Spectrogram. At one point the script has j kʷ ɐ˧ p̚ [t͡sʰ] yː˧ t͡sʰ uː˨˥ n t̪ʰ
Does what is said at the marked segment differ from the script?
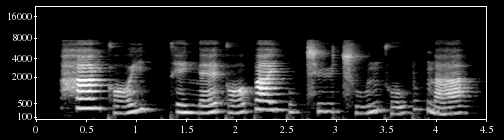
no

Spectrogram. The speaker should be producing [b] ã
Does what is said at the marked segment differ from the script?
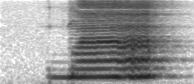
no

